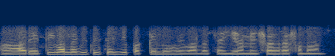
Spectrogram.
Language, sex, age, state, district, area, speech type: Hindi, female, 45-60, Uttar Pradesh, Pratapgarh, rural, conversation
